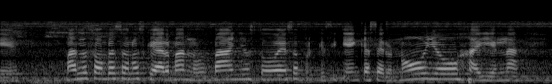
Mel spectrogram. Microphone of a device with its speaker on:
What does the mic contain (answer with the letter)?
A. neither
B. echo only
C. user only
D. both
B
